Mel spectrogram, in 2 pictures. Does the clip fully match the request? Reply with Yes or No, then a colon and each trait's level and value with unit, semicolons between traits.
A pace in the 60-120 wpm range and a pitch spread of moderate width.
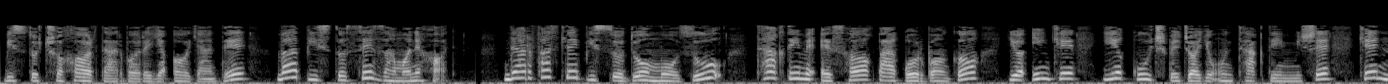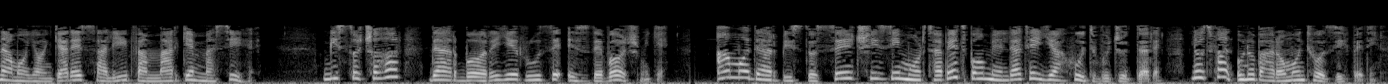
No: average, 110 wpm; wide, 8.2 semitones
